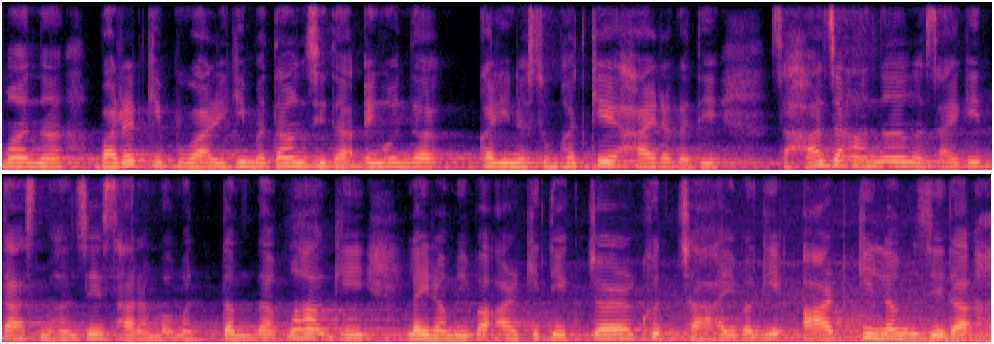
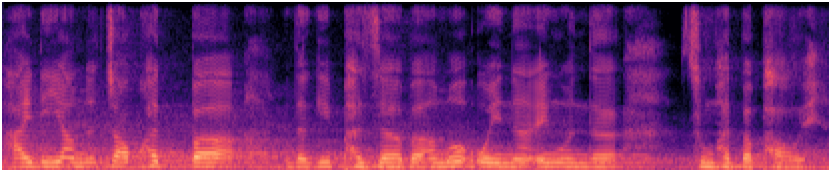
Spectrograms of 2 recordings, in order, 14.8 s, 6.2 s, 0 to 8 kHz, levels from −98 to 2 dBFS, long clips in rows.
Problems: background sounds at intervals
